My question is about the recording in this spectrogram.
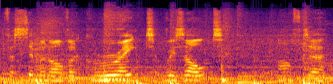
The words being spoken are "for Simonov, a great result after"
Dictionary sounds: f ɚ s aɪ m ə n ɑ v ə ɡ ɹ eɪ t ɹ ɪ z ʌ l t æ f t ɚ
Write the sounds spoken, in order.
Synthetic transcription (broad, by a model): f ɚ s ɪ m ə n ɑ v ə ɡ ɹ eɪ t ɹ ɪ z ʌ l t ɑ f t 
